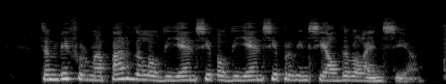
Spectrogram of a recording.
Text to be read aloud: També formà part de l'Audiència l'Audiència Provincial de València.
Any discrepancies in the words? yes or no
no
